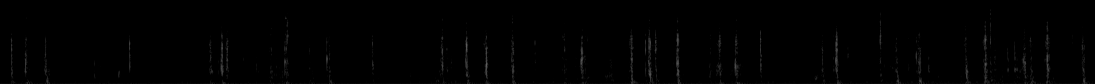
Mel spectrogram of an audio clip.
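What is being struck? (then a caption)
Plastic computer keyboard. Long, dark-polished nails and fingertips type on a full-size plastic computer keyboard with black keycaps and a rainbow RGB backlight, pressing and clicking the keys. Quick, bright, short clicks come in irregular bursts and pauses at a soft level, over a faint, steady low hum.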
